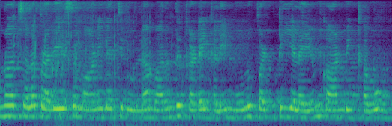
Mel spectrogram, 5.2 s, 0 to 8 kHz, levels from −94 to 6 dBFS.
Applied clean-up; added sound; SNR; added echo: neural separator model SepFormer DNS4.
